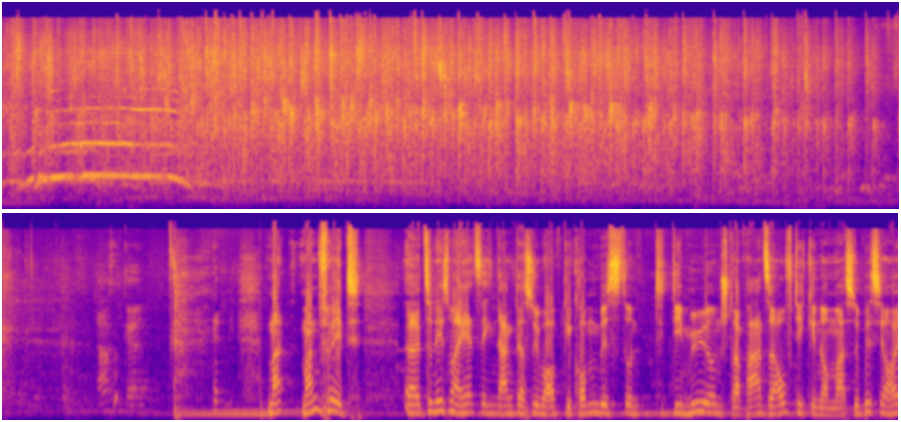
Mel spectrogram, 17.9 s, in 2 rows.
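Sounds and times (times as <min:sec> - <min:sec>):
audience applause: 0:00.0 - 0:09.4
speech: 0:11.6 - 0:17.9.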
